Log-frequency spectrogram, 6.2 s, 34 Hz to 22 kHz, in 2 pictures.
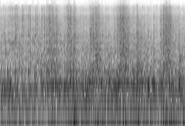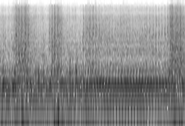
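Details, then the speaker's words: Ford F250 first start in 26 years: surges and stumbles in uneven bursts, won't settle to idle; loose PCV hoses and suspected failed PCV valve thought to cause a massive vacuum leak. "see if that fixes the potential massive vacuum leak that could be causing this to not idle at all"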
